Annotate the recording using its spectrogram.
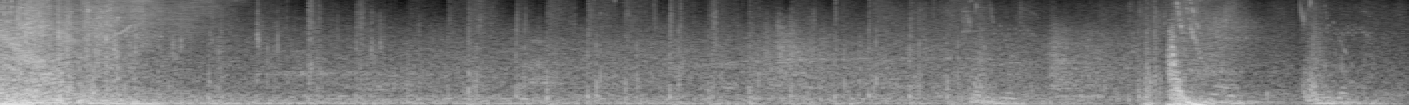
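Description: Running footsteps patter on pavement.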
